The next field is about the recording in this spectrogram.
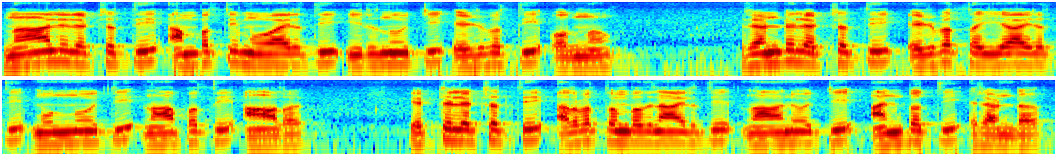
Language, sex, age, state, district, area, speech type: Malayalam, male, 60+, Kerala, Pathanamthitta, rural, spontaneous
